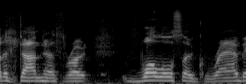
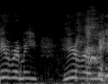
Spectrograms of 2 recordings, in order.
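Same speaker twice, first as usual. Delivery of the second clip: high, sing-song call to a pet; 11 semitones higher than usual. Acted. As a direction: coax the rat over like a dog. Player coaxing rat like dog.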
